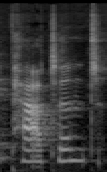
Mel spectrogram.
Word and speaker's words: patent: sounds it's pretty tough if you say patent with the with the t sounds you'll be well understood it's an acceptable way to pronounce the word as well but you probably noticed if that's a word that you struggle with that when you hear americans saying it they don't often use those t's and that's the difference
